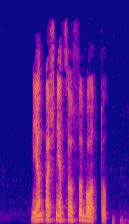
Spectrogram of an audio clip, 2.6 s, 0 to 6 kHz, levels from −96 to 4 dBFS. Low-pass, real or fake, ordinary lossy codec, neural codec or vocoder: 5.4 kHz; real; MP3, 32 kbps; none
